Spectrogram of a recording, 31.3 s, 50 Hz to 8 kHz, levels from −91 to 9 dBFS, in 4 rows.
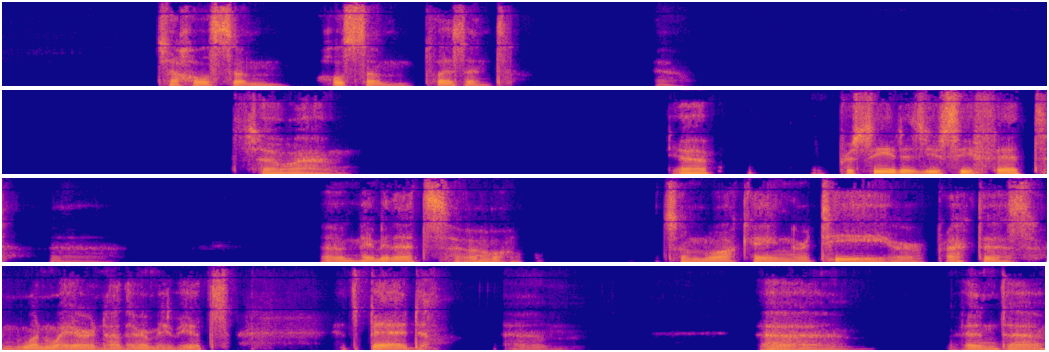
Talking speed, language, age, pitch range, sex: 70 wpm, English, 30-49, 95-105 Hz, male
